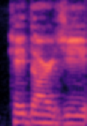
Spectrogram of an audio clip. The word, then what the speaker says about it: Kedarji: devotees and disciples refer to me as but kadar G is fine and and that's how you pronounce it leaders you that I got it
